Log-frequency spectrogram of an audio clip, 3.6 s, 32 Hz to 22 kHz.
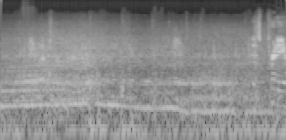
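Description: A Mazda MX-5 sports car engine droning and revving as the driver heel-toe shifts through corners, loud and continuous with shifting pitch, a voice talking over it throughout.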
